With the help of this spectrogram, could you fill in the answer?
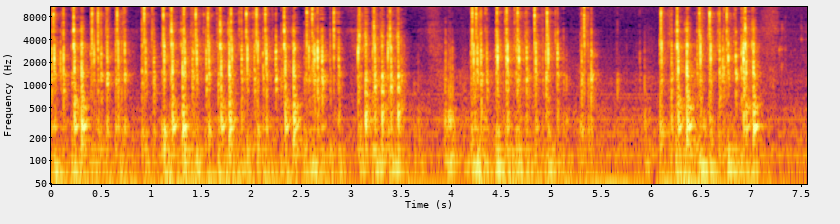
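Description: Fingertips type rapidly on the plastic keycaps of a pink Razer Deathadder V3 Pink mechanical keyboard with blue backlight. Bursts of bright, sharp clacks with short, dry decays run together, separated by brief lulls and a softer, quieter stretch near the end.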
